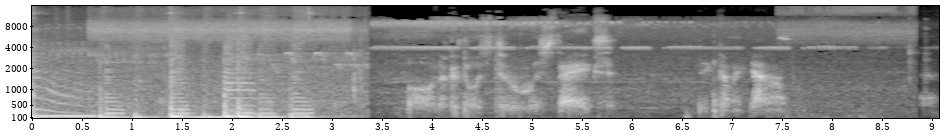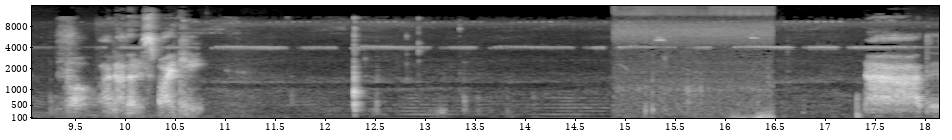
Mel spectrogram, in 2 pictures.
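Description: Background music for the first three seconds or so, then it cuts to field sound. A steady, high insect chirr goes on throughout, with hushed, whispered voices coming and going and a single click about twelve seconds in.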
